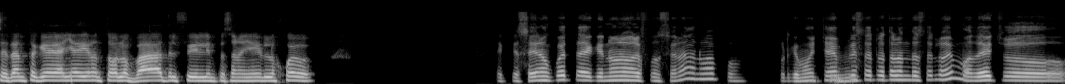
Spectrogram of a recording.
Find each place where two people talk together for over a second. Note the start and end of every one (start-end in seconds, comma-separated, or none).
none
